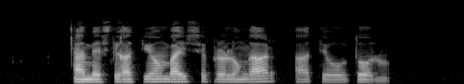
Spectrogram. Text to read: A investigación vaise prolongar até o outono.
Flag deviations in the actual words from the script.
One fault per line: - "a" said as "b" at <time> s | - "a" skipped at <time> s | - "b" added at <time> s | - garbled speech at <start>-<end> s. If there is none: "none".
none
